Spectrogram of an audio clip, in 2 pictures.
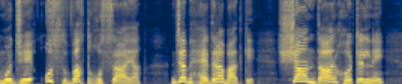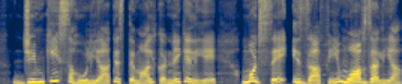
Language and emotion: Urdu, angry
